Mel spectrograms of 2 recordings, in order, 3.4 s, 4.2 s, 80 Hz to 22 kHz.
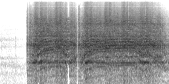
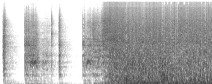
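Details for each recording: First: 500hp V8 in a Honda, first-start attempt cranking with plugs out; harsh high-pitched whirring grind for three seconds, owner thinks the starter isn't adjusted right, possibly poorly meshed with the flywheel. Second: 500hp V8 in a Honda, run on half gas, half starter fluid; loud, crackly engine catches after a few coughs, roars evenly about three seconds and dies, sounding healthy.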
